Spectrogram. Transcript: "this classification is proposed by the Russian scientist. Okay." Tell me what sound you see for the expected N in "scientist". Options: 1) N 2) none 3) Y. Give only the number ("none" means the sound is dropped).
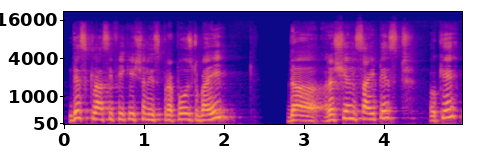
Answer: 2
